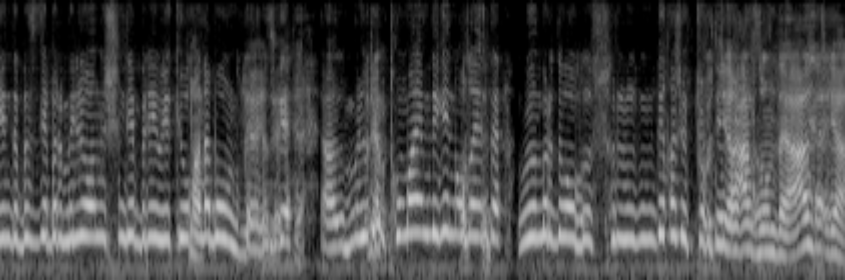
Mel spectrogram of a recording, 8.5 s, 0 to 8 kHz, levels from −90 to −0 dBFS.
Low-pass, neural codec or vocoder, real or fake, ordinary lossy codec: none; codec, 16 kHz, 4.8 kbps, FACodec; fake; none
